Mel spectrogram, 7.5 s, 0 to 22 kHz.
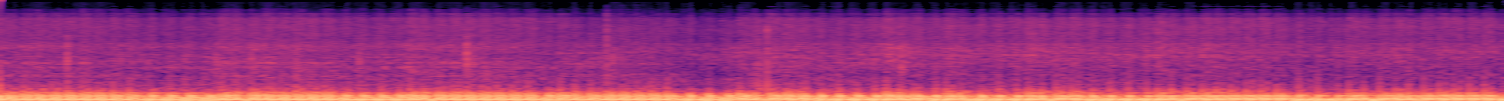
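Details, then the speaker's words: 2009 Aprilia Shiver SL750 twin after about a minute running: hunting idle drifting up and down, no error messages; replacing both air pressure sensors in the filter airbox seemed to fix it. "So this is what's happening with the idle. It's just jumping up and down. It seems to be happening about after a minute running."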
